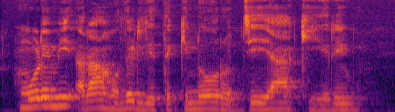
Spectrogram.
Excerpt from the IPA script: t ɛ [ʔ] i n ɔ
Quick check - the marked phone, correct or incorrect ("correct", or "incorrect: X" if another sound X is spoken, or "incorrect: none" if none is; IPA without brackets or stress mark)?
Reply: incorrect: k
